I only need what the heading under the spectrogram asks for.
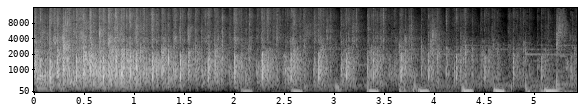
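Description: An audience breaks into dense, sustained applause that thins out after a couple of seconds as a steady, thumping music beat comes in beneath the fading claps.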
